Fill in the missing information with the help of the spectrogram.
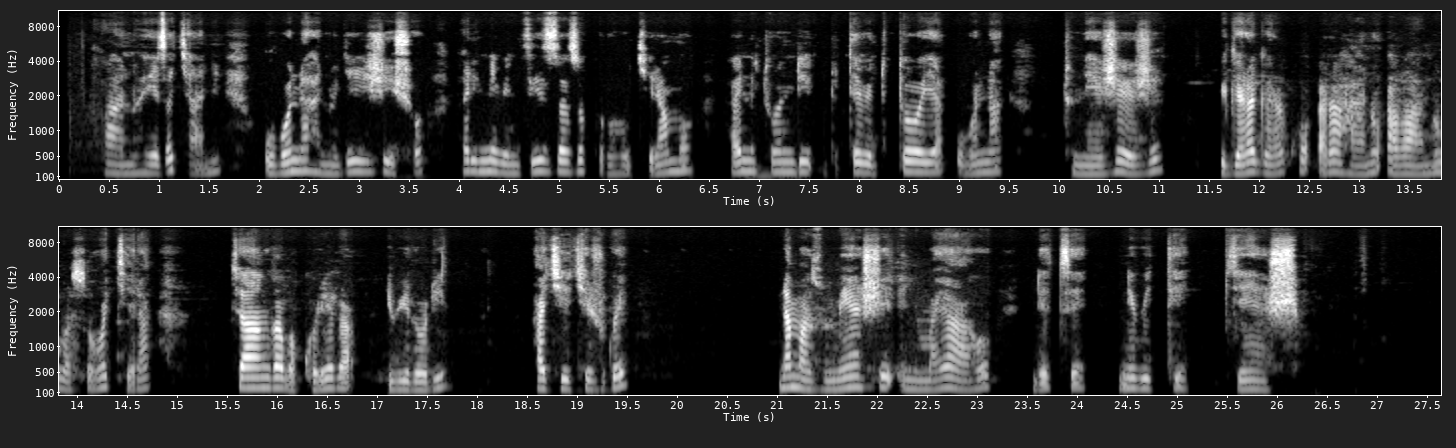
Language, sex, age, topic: Kinyarwanda, female, 18-24, finance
